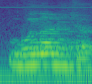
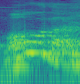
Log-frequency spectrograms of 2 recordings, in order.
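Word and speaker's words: Mona Lisa: 모나리자. 그래. 여기 강하게 읽으면 뭐라고 읽습니까? 모나리. 아니죠. 모나리자. 모나리자가 되죠.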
